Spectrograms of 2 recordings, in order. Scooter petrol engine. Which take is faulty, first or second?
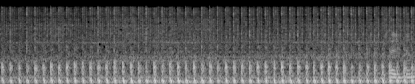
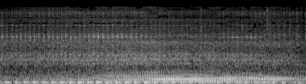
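first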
